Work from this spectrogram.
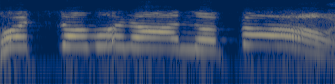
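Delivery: yelling. A caller argues with an automated phone system, demanding a person, yelling. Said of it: "You've been yelling this entire conversation".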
